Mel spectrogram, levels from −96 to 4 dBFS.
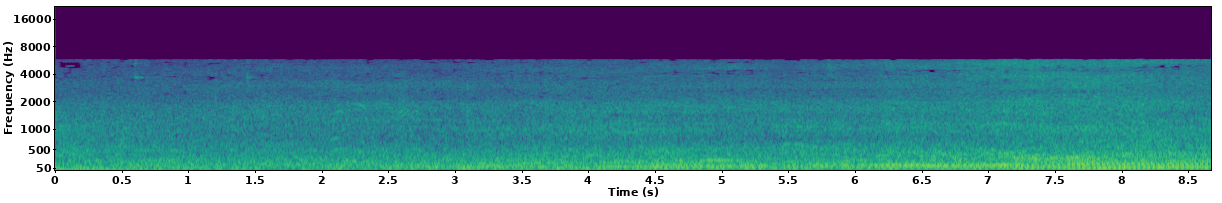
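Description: From start to end, the audio is dull and band-limited. Nothing is heard above about 5.8 kHz. The damage is plainly audible throughout. Weak detail drops in and out from moment to moment, giving a watery, swirling texture. This points to heavy MP3 compression as the likely cause, at a rate that fits around 24 kbps. With so few bits, the encoder cuts the treble at a fixed frequency and discards quieter frequency lines to save data.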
